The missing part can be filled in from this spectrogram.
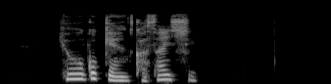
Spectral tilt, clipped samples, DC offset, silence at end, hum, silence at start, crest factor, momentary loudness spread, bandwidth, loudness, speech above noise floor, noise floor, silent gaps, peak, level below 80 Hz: -4 dB/octave; under 0.1%; under 0.1%; 1.35 s; none; 0.6 s; 20 dB; 9 LU; 11.5 kHz; -25 LUFS; 50 dB; -75 dBFS; none; -8 dBFS; -74 dBFS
